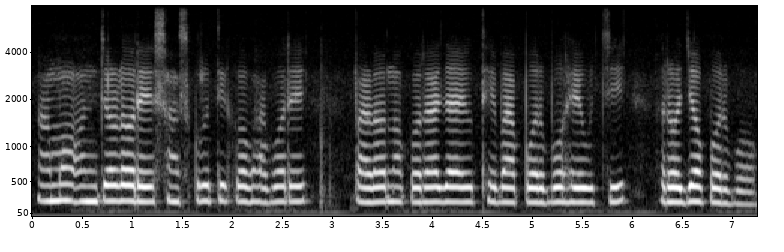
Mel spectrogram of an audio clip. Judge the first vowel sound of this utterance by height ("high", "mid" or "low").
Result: low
